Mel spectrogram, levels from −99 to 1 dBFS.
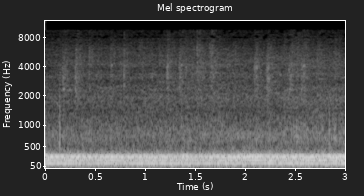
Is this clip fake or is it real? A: fake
